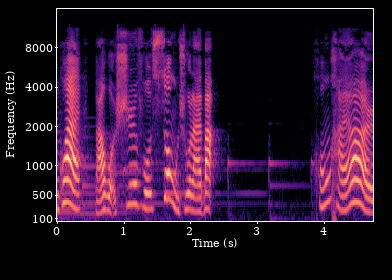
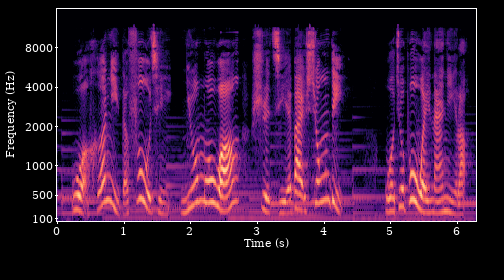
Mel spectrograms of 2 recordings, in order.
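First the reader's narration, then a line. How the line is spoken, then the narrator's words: Smiling. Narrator (Chinese): 孙悟空笑着说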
